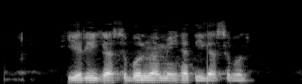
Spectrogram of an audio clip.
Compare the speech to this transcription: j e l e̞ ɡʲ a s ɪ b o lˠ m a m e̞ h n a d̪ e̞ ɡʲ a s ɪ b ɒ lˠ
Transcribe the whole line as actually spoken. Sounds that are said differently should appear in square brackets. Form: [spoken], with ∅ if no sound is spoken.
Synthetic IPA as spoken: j e [ɾ] e̞ ɡʲ a s ɪ b o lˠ m a m e̞ h n a [t̪] e̞ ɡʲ a s ɪ b [o] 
